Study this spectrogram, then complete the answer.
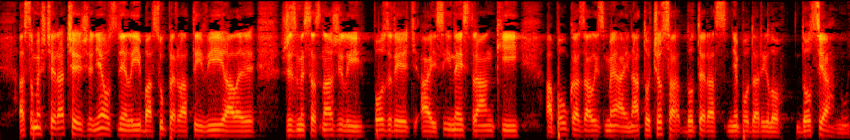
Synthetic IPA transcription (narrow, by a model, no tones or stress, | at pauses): asɔmɛʃcɛɾat͡ʃɛjʒɛɲɛɔzɲɛliibasupɛɾlat̪iːʋialɛʒ̥ɛzmɛsasnaʒilipɔzɾɪɛɟajz̥inɛjst̪ɾaːŋkʰiapɔukaːzalizmɛajnat̪ɔt͡ʃɔsad̪ɔt̪ɛɾaz̥ɲɛpɔd̪aɾilɔ | d̪ɔsɪaɦnuc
